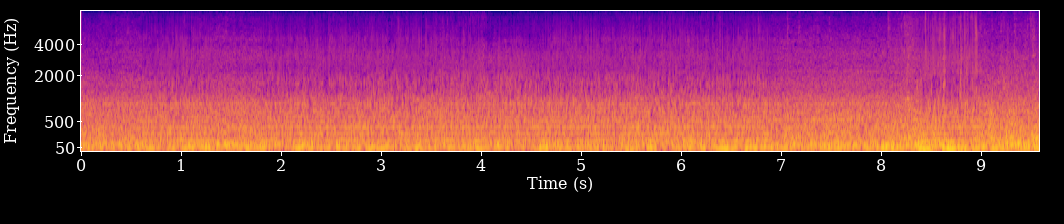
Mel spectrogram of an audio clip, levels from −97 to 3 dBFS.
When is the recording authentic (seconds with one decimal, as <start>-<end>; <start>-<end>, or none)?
0.0-0.6; 1.3-1.8; 6.9-8.4; 9.0-9.6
